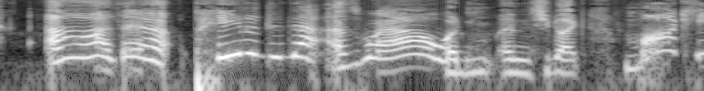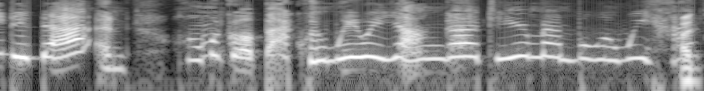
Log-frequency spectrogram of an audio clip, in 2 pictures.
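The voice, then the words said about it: Imitates a parent's voice. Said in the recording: “Neither of our parents say, oh, my God. And neither of them sound like that ... Impersonations.”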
